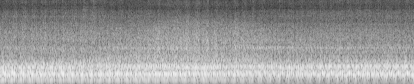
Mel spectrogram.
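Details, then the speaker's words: JLG manlift diesel bought with a bad engine, running after repairs: steady, even idle with regular firing beat, no knocks or misses, runs like new; normal idle. "I cannot believe the subing still work you do level love awesome I it runs like a brand new one it does"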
